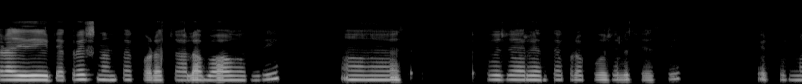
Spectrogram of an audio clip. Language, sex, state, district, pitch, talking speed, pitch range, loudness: Telugu, female, Andhra Pradesh, Chittoor, 210 Hz, 80 wpm, 200-215 Hz, -28 LUFS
